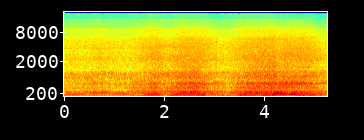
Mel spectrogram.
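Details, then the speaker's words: Half-repaired VW Touareg just after first start with sump refitted, no coolant or power steering fluid: revs blipped climb slowly and fall back, lazy response blamed on an intercooler pipe issue letting unmetered air in; sluggish throttle response. "I don't want to rev, well, it's revving, but it's a bit lazy, but we've got an intercooler pipe on, haven't we, so we've got to bear that in mind."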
